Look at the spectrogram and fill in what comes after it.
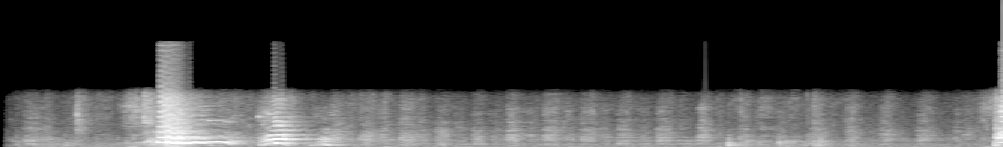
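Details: Two pet dogs playing with a cat toy: two loud, harsh bark bursts close together near the start, then quieter panting and shuffling noises, with another sharp sound at the very end.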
